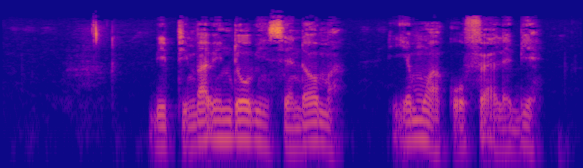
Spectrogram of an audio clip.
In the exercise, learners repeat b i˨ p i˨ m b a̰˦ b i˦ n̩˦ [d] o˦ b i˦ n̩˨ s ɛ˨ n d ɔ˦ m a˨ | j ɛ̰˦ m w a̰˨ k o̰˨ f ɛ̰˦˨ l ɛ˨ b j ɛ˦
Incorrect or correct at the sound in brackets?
correct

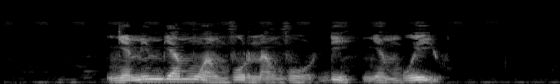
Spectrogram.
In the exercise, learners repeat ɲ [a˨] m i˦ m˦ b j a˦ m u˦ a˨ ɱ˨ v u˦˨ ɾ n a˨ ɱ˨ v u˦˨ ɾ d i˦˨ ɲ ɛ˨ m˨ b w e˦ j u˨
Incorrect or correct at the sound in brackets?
incorrect: ɛ˨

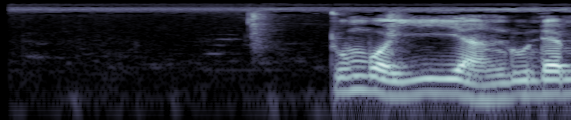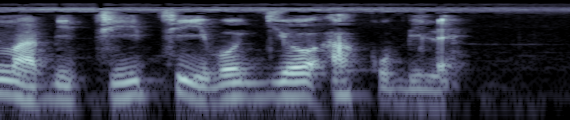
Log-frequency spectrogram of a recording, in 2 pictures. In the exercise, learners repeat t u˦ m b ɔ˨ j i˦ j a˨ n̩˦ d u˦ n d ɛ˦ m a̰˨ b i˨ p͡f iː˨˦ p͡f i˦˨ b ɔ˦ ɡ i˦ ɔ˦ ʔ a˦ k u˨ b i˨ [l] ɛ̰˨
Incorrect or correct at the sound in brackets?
correct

